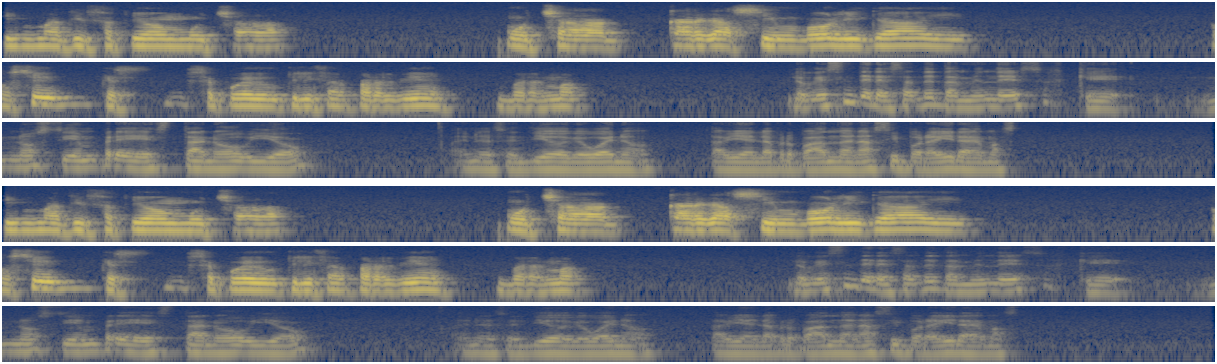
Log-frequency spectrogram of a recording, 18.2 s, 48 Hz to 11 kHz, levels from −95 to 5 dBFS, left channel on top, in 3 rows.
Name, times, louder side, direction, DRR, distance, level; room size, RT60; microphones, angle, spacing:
voice 1, 0.0-1.4 2.5-4.8 6.0-8.3 8.5-9.0, right 1 dB, 5° right, 0.3 m, -21 dB
voice 2, 10.0-11.7 12.0-13.7 14.4-15.4 15.7-17.2, left 3 dB, 75° left, 0.5 m, -32 dB
2.9 x 2.9 x 3.0 m
head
